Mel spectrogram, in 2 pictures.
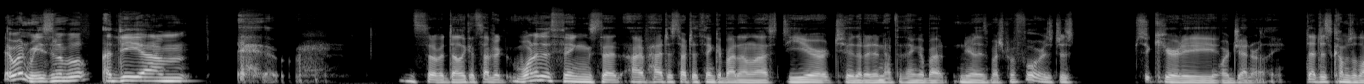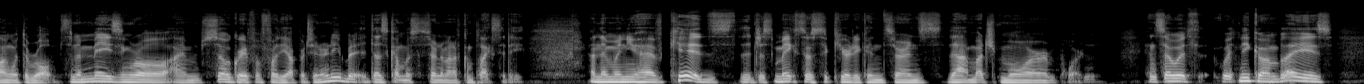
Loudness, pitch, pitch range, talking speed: -19 LUFS, 110 Hz, 100-125 Hz, 210 wpm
